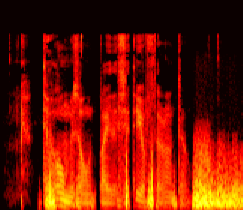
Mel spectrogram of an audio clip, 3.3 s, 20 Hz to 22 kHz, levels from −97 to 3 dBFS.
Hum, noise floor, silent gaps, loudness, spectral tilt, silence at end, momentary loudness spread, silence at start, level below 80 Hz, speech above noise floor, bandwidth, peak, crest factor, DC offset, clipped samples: none; -46 dBFS; none; -25 LUFS; -7 dB/octave; 0 s; 18 LU; 0.3 s; -50 dBFS; 23 dB; 11.5 kHz; -6 dBFS; 20 dB; under 0.1%; under 0.1%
